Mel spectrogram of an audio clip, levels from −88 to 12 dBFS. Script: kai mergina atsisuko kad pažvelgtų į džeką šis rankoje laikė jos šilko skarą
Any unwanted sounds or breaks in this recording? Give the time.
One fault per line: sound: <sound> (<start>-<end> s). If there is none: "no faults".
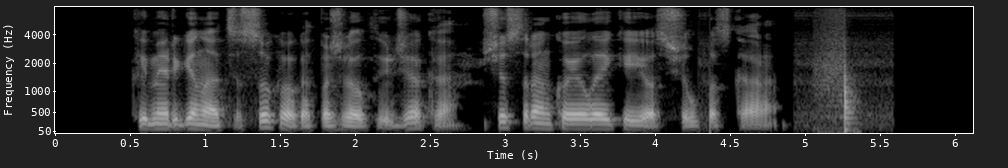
sound: dropout (4.3-4.4 s)
sound: thud (5.0-5.4 s)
